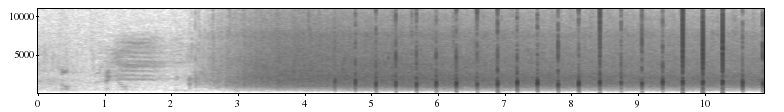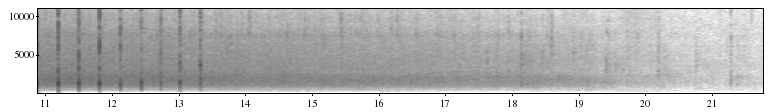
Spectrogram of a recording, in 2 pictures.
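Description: An audience applauding, swelling up about two seconds in and slowly dying away toward the end. One loud clapper close to the microphone claps steadily about three times a second for several seconds in the middle.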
